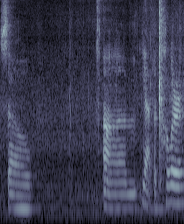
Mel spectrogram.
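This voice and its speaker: Noticeable background noise surrounds a woman whose pitch is very deep and low. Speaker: handbag reviewer. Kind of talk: casual talk to camera.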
